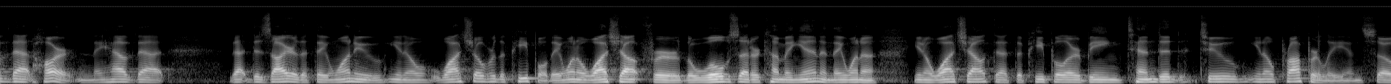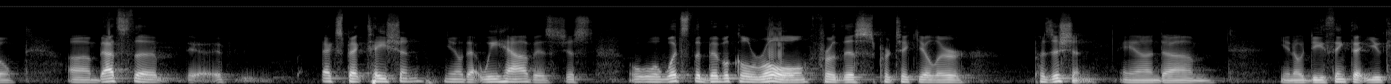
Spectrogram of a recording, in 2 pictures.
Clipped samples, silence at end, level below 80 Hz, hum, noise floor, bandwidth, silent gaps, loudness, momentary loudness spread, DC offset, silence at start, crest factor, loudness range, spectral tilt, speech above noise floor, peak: under 0.1%; 0 s; -50 dBFS; none; -53 dBFS; 16.5 kHz; none; -19 LUFS; 12 LU; under 0.1%; 0 s; 18 dB; 6 LU; -8 dB/octave; 35 dB; 0 dBFS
